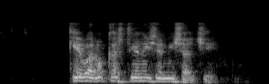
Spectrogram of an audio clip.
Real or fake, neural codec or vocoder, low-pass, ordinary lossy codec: fake; codec, 16 kHz, 4.8 kbps, FACodec; 7.2 kHz; MP3, 48 kbps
